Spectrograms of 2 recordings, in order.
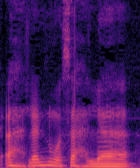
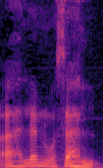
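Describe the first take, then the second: First: The last word ends in a long 'a' vowel. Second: The last word ends on a bare 'l' consonant. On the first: The speaker calls it right. "on s'arrête avec un prolongement de fatha. Donc on dit ahlan wa sahla" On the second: The speaker calls it wrong. "On ne dit pas ahlan wa sahl"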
